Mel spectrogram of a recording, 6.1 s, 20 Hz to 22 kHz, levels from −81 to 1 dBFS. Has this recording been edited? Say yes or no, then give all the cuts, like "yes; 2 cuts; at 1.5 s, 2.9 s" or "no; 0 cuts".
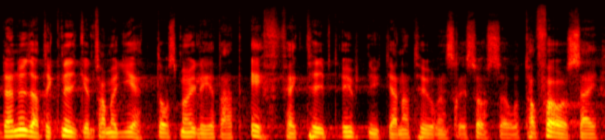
no; 0 cuts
